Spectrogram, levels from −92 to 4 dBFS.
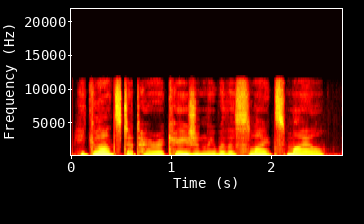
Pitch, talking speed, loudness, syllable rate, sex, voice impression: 180 Hz, 200 wpm, -16 LUFS, 5.9 syllables/s, female, very feminine, adult-like, slightly middle-aged, slightly thin, slightly relaxed, weak, dark, hard, muffled, very fluent, cute, slightly cool, very intellectual, sincere, calm, friendly, reassuring, very unique, elegant, slightly wild, sweet, kind, very modest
